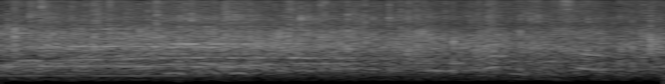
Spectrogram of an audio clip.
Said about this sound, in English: Clap for the sound controllers.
